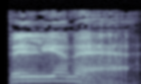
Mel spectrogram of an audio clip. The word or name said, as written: billionaire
